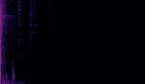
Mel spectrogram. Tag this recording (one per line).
hammer
smash
shatter
bright
glass
ornament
